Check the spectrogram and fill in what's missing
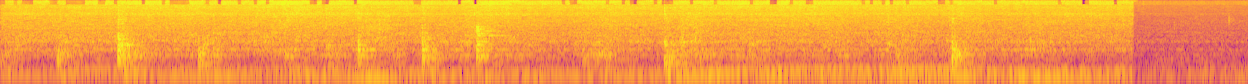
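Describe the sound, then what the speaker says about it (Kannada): Fenugreek leaves frying crisp in a pan, a dense, loud sizzle with regular spatula clicks and scrapes, stopping abruptly near the end, no voices. "ನೋಡಿ ಮೆಂತ್ಯ ಸೊಪ್ಪು ಚೆನ್ನಾಗಿ ಫ್ರೈ ಆಗ್ತಿದೆ"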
